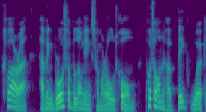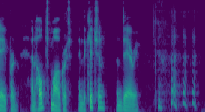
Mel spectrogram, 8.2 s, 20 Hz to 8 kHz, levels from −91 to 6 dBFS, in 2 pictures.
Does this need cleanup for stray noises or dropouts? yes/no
yes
